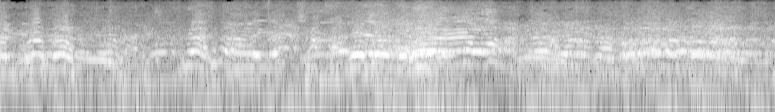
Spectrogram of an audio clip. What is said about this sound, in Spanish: Estos que escuchan son los gritos de los seguidores como si les hubiera tocado la lotería.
